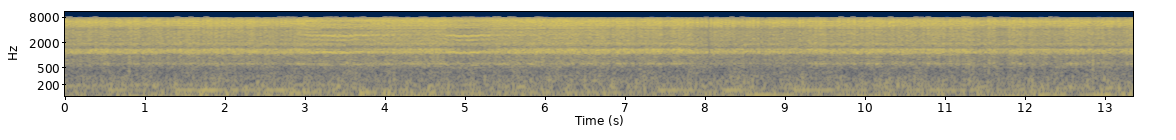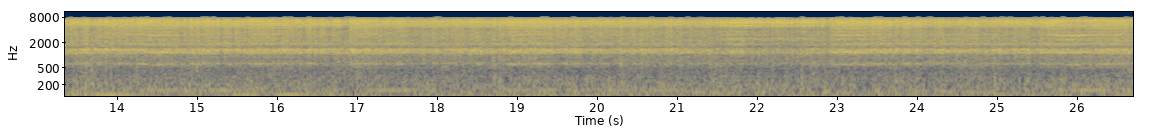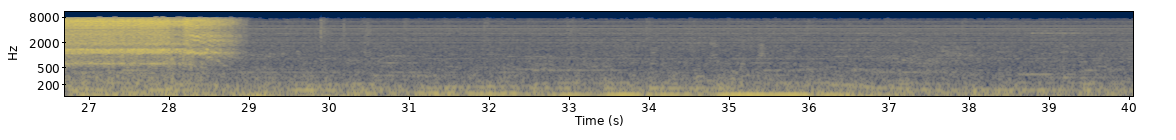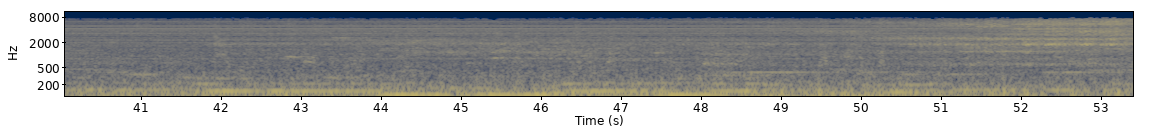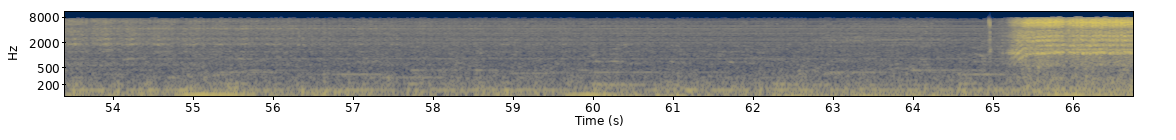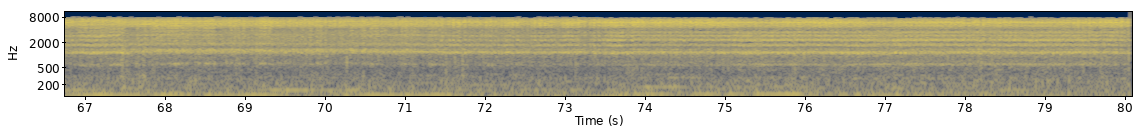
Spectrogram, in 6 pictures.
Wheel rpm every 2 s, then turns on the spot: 170, 170, 170, 170, 170, 170, 170, 170, 170, 170, 170, 160, 170, 170, 40, 0, 0, 0, 0, 0, 0, 0, 0, 0, 0, 0, 0, 0, 0, 0, 0, 0, 50, 160, 170, 160, 150, 150, 150, 160.
none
